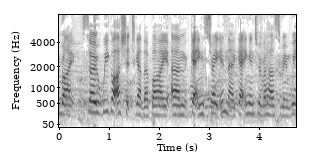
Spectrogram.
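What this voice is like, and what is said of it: Slightly posh English accent. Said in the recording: “You sound a bit posh. ... I am a little bit, yeah. I'm from Cambridge ... I'm trying to, like, dull it down”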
